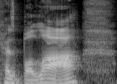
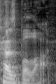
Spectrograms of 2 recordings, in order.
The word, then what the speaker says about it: Hezbollah: Now this has many names, Hezbollah, but it's often mispronounced. It's more like Hezbollah.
